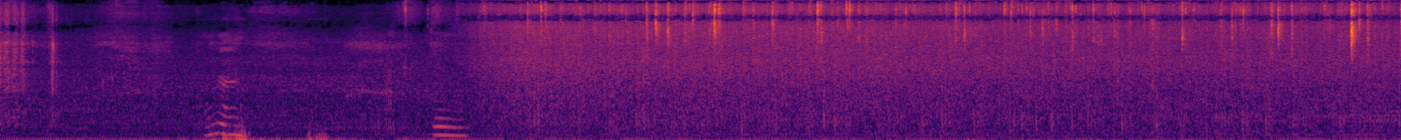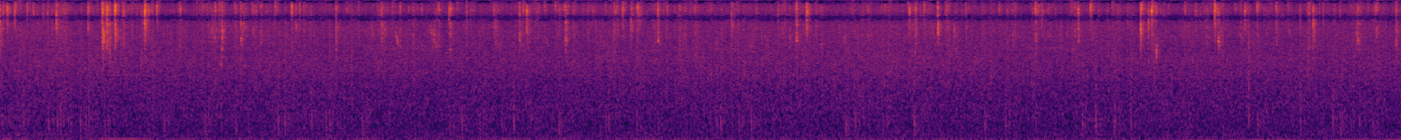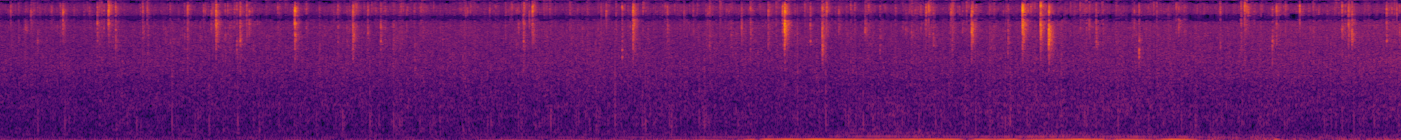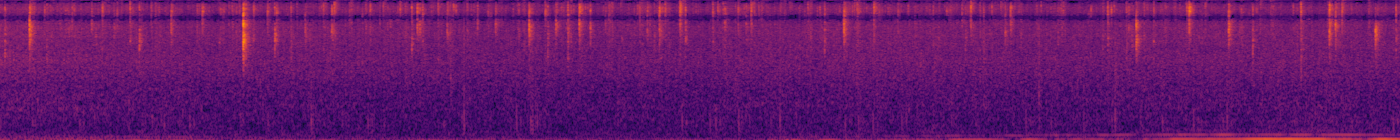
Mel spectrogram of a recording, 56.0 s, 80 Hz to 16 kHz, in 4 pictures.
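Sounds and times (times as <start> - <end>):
low steady hum: 0.0 - 8.7
heavy rain: 3.7 - 56.0
raindrops ticking on surfaces: 4.0 - 56.0.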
